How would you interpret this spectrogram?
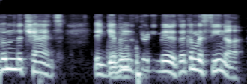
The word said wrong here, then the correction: Pessina: Messina's been flourishing this season. Pessina, thank you.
